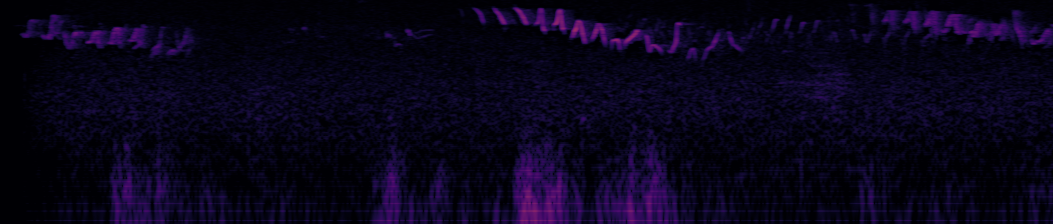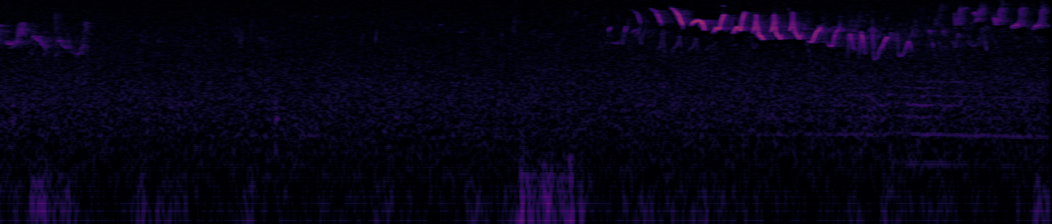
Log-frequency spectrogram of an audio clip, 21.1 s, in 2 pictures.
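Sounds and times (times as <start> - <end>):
bird chirping: 0.2 - 2.0, 2.9 - 21.0.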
